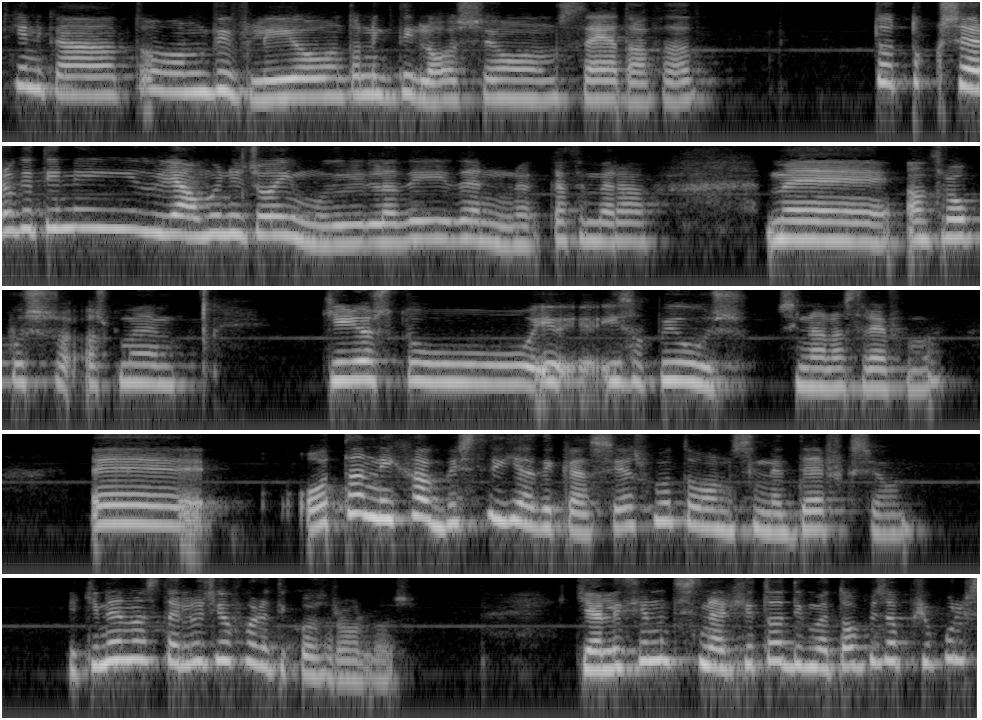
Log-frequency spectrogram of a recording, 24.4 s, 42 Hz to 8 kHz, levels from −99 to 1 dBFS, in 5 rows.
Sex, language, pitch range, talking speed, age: female, Greek, 235-315 Hz, 140 wpm, 20-39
